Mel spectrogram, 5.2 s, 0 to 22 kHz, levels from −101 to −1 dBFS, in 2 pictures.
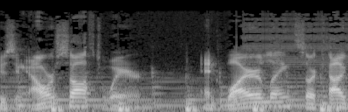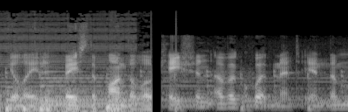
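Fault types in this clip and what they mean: GSM phone buzz: A nearby 2G phone on a call pulses its transmitter about 217 times a second, and the audio circuitry rectifies those bursts. From 1.81 to 3.63 s a steady, raspy 217 Hz buzz rich in harmonics sits about 20 dB below the sound.
Input switched to a poorer device: The recording most likely jumped to a lower-quality microphone or headset profile at 3.74 s. After an 80 ms gap the sound becomes duller, with nothing above 6.7 kHz, slightly quieter, and carries a new faint background noise.
Overlap between stream segments: Two streamed segments carried overlapping time stamps, so the player trimmed audio that was never actually duplicated. At 3.93 s about 16 milliseconds vanish and the waveform jumps, producing a brief click or tiny skip at the segment boundary.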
